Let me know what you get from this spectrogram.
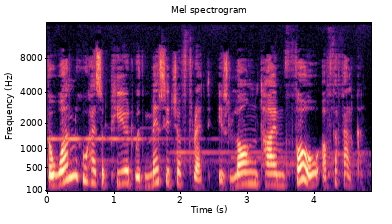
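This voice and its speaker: A man's voice: high-pitched, lively intonation, measured pace, mellow, faint music behind. A chubby alien detective in a radio drama. He is humble and obsequious, speaking in stilted, flowery phrases with great formality. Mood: earnest, courteous. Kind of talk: radio play acting.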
